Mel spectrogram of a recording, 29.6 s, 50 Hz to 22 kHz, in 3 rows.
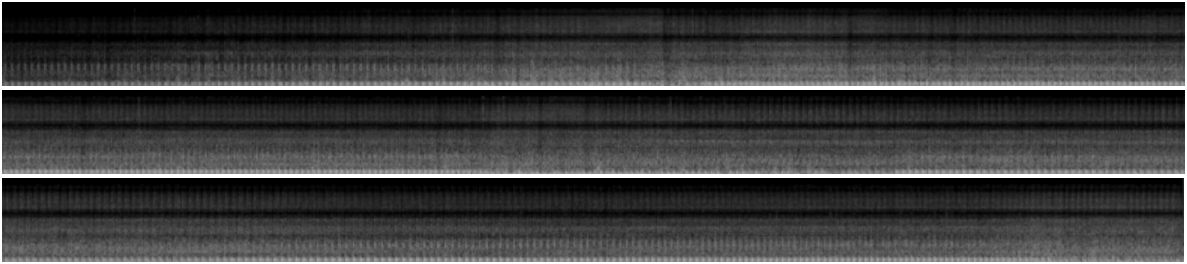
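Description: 1939 Red Panther Model 40 single-cylinder motorcycle engine running steadily while the bike is ridden, the sound swelling up over the first few seconds. The engine note dips and breaks briefly about halfway through, then picks up again.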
